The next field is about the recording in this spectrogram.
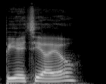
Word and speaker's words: Batio: Michelangelo Baccio or that's right, right? Batio.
